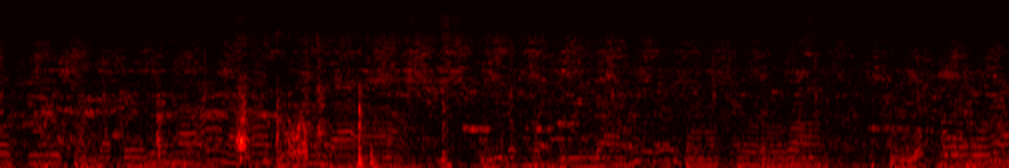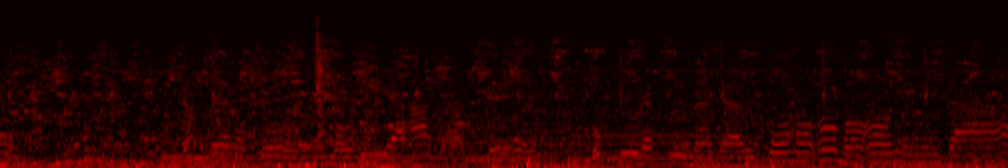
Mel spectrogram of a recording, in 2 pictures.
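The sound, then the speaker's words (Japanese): Coffee beans roasting in a roaster at a coffee shop during business hours: a steady, loud whirring drone with beans rattling and tumbling throughout, dotted with occasional sharp clicks and pops over about twenty seconds. “しばらくちょっと焙煎の音、お聞きください。”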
